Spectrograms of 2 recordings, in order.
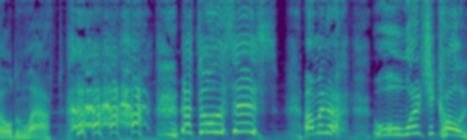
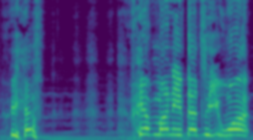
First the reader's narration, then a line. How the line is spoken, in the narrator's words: he whimpered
